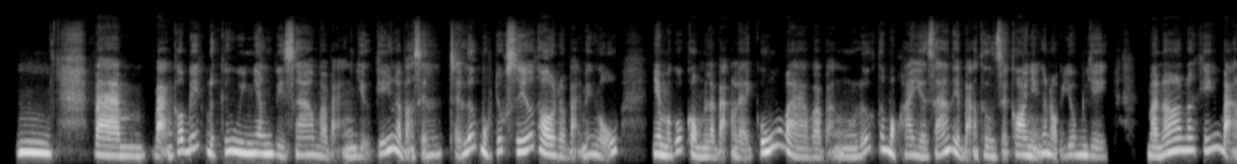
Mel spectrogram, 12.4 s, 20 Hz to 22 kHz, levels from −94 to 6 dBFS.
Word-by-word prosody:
Ừm, 235 -1 +7 0.4
và 185 -3 +5 0.3
bạn - - +2
có 255 - +1
biết 300 +6 -3
được 225 -4 -1
cái 250 - +1
nguyên 235 -4 +6
nhân 210 -1 +3
vì 185 -3 -7
sao 190 +2 -3
mà 165 -4 -5
bạn 160 +1 -6
dự 160 - -12
kiến 245 +8 +1
là 290 - +4
bạn - - -5
sẽ 160 - -5 0.2
sẽ - - -7
lướt 285 +7 0
một 210 -8 +2
chút 270 +2 -5
xíu 255 +6 +2
thôi 210 -6 +5
rồi 170 -3 -6
bạn - - -6
đi 195 - -3
ngủ, 225 +6 -2 0.3
nhưng 205 -3 +4
mà 180 - 0
cuối 260 - -2
cùng 180 -8 0
là 160 -1 -2
bạn - - -4
lại - - -6
cuốn 245 +5 +4
vào 155 -2 0
và 150 0 -5
bạn 155 +1 -6
lướt 235 - -4
tới 295 - +1
1:00-2:00 195 -8 -1
sáng? 250 - +1
Thì 245 - +1
bạn - - -5
thường 175 -3 -4
sẽ - - -7
coi 195 -2 +1
những 175 - -1
cái 220 - +2
nội 190 - -4
dung 190 0 -2
gì 165 -3 -9 0.4
mà 170 -2 +1
nó 235 +10 +4
nó 280 0 +2
khiến 290 +3 -3
bạn - - 0
210 Hz, 280 wpm, -22 LUFS, 175-255 Hz, 0.4 s, Ừm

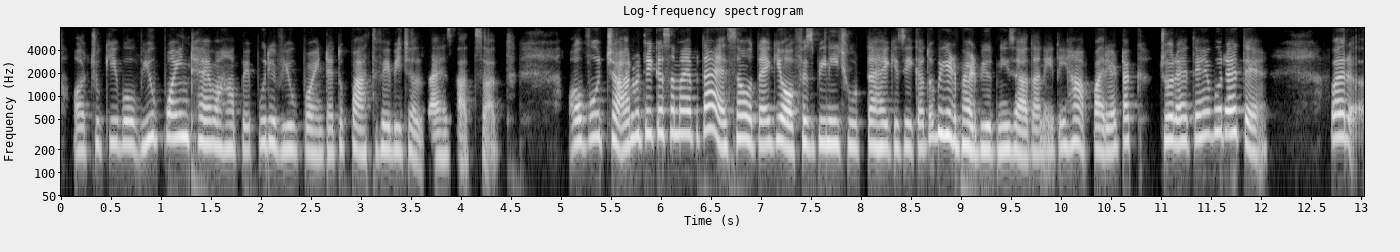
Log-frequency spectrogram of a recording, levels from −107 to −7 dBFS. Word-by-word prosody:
और 195 - -4
चूँकि 245 +1 -6
वो 240 -1 +1
व्यू 275 +5 +1
पॉइंट 295 -1 +2
है 255 -2 +1
वहाँ 215 -2 -2
पे, 200 - -5
पूरे 245 +4 -3
व्यू 205 0 -3
पॉइंट 180 -1 -4
है, 185 - -3
तो 220 - -7
पाथवे 195 0 -2
भी 200 - -3
चलता 155 -3 -3
है 170 - -6
साथ-साथ। 170 - -10 0.6
और 250 +2 +2
वो 295 +1 0
4 275 -1 +1
बजे 320 +2 +2
का 335 - +3
समय 325 0 +2
पता 315 +4 +1
है 370 -10 +5
ऐसा 225 +6 +1
होता 250 -4 +2
है 235 - +2
कि 260 +2 -1
ऑफ़िस 220 0 +4
भी 245 -1 +1
नहीं 240 0 +3
छूटता 225 0 -2
है 220 0 +2
किसी 220 0 -4
का, 215 - -2
तो - - -4
भीड़-भाड़ 250 -10 +5
भी 205 +1 +2
उतनी 200 +1 0
ज़्यादा 185 -2 0
नहीं 210 +1 -7
थी। 225 - -2
हाँ, 240 +2 0
पर्यटक 210 +6 -1 0.2
जो 270 - +2
रहते 260 +2 +1
हैं 305 +2 +1
वो 335 +2 -1
रहते 330 -6 +5
हैं। 190 - -9 0.6
पर 295 0 +4
235 Hz, 245 wpm, -25 LUFS, 205-270 Hz, 0.6 s, है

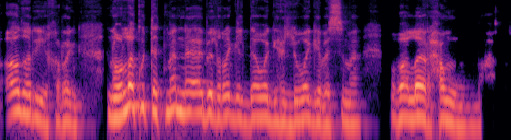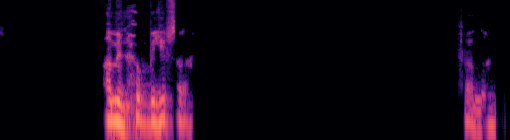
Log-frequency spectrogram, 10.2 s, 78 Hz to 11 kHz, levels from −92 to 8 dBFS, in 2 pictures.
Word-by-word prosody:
قدر 200 -4 +2
يخرّجني. 140 -3 -5 0.3
أنا 175 - +4
والله 220 +9 +8
كنت 255 -2 -1
أتمنى 215 0 +2
أقابل 205 -2 +1
الرجل 175 -3 -3
ده 175 +2 -2
وَجهًا 155 -4 -2
لوَجه 155 +2 -2
بس 135 +1 -4
ما 140 -1 -5 0.3
بابايا 175 +1 +1
الله 175 +1 +7
يرحمه 165 -3 +1 0.2
محت 130 - -16 1.2
آه 160 - 0
من 155 -5 +2
حُبّي 155 -4 -4
ليه 155 +3 -2
بصراحة. 150 -3 -10 2.7
اتفضّلي. 130 +4 -13
165 Hz, 135 wpm, -22 LUFS, 145-185 Hz, 2.7 s, والله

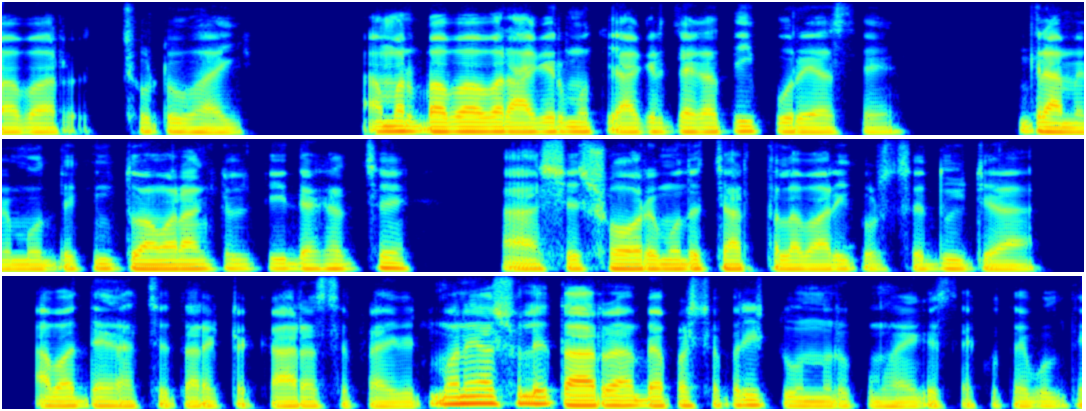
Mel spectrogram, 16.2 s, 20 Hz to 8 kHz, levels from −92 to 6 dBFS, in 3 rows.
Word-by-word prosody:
বাবার 95 0 -1 0.3
ছোট 100 - -6 0.2
ভাই। 90 0 -1 0.7
আমার 110 +1 +5
বাবা 110 0 +5
আবার 105 0 +4
আগের 105 +1 +1
মতোই, 105 0 -2
আগের 100 +1 -2
জাগাতেই 100 +2 0
পরে 100 -1 0
আছে, 95 +1 -10 0.8
গ্রামের 95 -2 +3
মধ্যে 95 0 -2
কিন্তু 105 -1 -3
আমার 100 +1 +4
আঙ্কেলটি 105 +1 -4
দেখাচ্ছে 100 +5 -1 0.6
আ - - +2 0.2
সে 100 - -1
শহরের 100 -2 +3
মধ্যে 100 0 +2
৪ 100 -1 +2
তালা 95 0 0
বাড়ি 95 +1 -1
করছে 95 +1 -8
২ 100 -2 0
টা। 90 - -1 0.6
আবার 100 0 +2
দেখা-যাচ্ছে 95 -1 -2
তার 95 - -2
একটা - - -8
car 95 0 0
আছে 95 -2 -8
private, 95 0 -3
মানে 150 +2 +8
আসলে 155 +1 +3
তার 110 -1 +8
আ - - +4
ব্যাপার-স্যাপারই 110 +3 -1
একটু 115 - -13
অন্যরকম 95 0 -3
হয়ে 90 +1 -2
গেছে - - -6
এক - - -12
কথায় 95 - -5
বলতে 100 +4 -7
100 Hz, 175 wpm, -23 LUFS, 95-105 Hz, 0.8 s, মানে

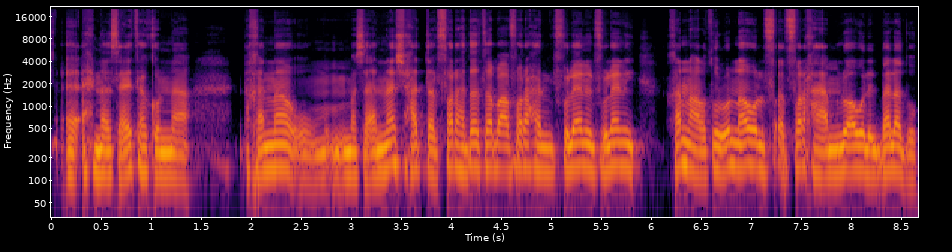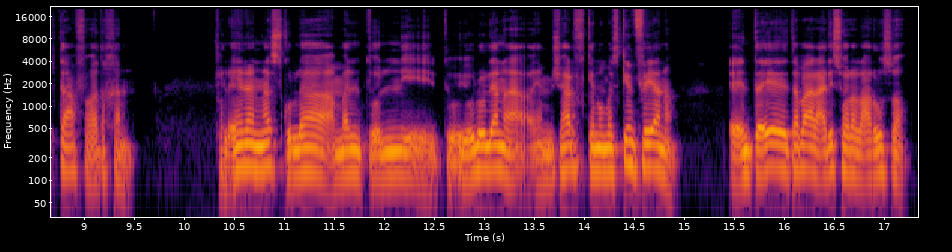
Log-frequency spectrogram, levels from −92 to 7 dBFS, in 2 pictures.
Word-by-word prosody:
آآ - - -1
إحنا 125 -1 +2
ساعتها 130 +4 -1
كُنّا 120 -4 0 0.5
دخَلنا 145 +4 0
وم 110 +1 -2
ما 120 - +4
سألناش 130 +8 +1
حتّى 140 -2 -3
الفَرَح 145 +4 -1
ده 150 +3 0
تَبَع 150 -1 0
فَرَح 150 +1 -2
الفُلان 140 +3 0
الفُلاني، 145 +1 0 0.3
دخَلنا 150 +1 0
على 125 -3 0
طول، 135 +2 +1
قُلنا 155 -1 +2
أول 160 -1 +3
الف 140 -1 -3
الفَرَح 155 -1 -2
هيعملوه 130 +3 +2
أول 140 -1 +3
البلد 130 0 0
وبتاع 110 -1 -5
فدخَلنا، - - -8 0.8
فلقينا 150 +3 +1
الناس 150 +2 +2
كُلّها 130 0 +1
عمّالة 125 +3 0
تقول 115 - -4
لي 120 0 0
ت - - -8
يقولوا 125 +5 +2
لي 145 +1 +3
أنا 140 -6 -1
مش - - -5
عارف 145 +3 -2
كانوا 135 -3 +2
ماسكين 135 +5 +1
فيّا 155 +1 +3
أنا: 135 - -1 0.6
"أنت 125 +1 +1
إيه 150 +2 +5
تَبَع 140 0 0
العريس 135 +3 -1
والّا 130 -1 0
العروسة؟" 115 +2 -2
135 Hz, 170 wpm, -23 LUFS, 125-150 Hz, 0.8 s, إيه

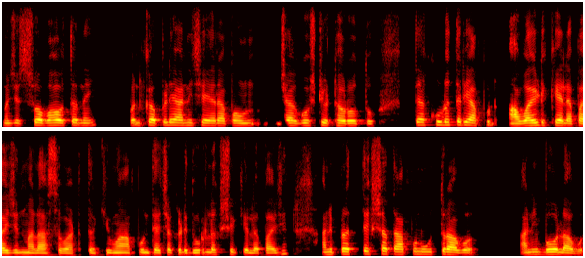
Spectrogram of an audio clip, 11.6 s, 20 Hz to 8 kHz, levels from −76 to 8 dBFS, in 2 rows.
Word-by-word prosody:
म्हणजे 150 +1 -6
स्वभाव 165 +1 +4
तर 165 - +3
नाही, 155 +1 -6 0.4
पण - - 0
कपडे - - +3
आणि 165 -1 +1
चेहरा 150 -2 +1
पाहून 150 0 -2 0.3
ज्या 155 - +2
गोष्टी 155 +2 -2
ठरवतो, 150 -2 +2 0.4
त्या 180 - +1
कुठेतरी 185 -1 0
आपण 160 -3 0 0.2
अव्हॉइड 155 +4 +5
केल्या 150 -3 +5
पाहिजे 135 -1 +1
मला 130 -2 0
असं 125 +1 -4
वाटतं 120 0 -4
किंवा 135 0 0
आपण 135 +2 -2
त्याच्याकडे 135 0 -2
दुर्लक्ष 145 +3 -3
केलं 125 -2 0
पाहिजे 125 +7 -2 0.4
आणि 155 +1 -3
प्रत्यक्षात 170 +1 +1
आपण 160 +1 -1
उतरावं 155 -3 +2 0.5
आणि 150 +2 -3
बोलावं. 140 -7 +4
150 Hz, 170 wpm, -23 LUFS, 140-165 Hz, 0.5 s, अव्हॉइड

